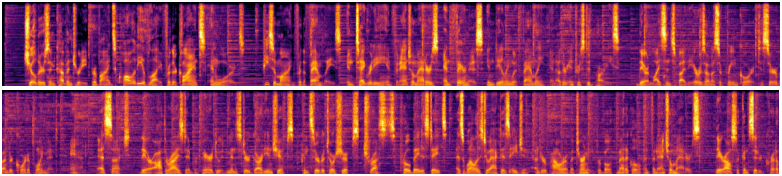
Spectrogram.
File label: Radio Spot; Childers and Coventry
